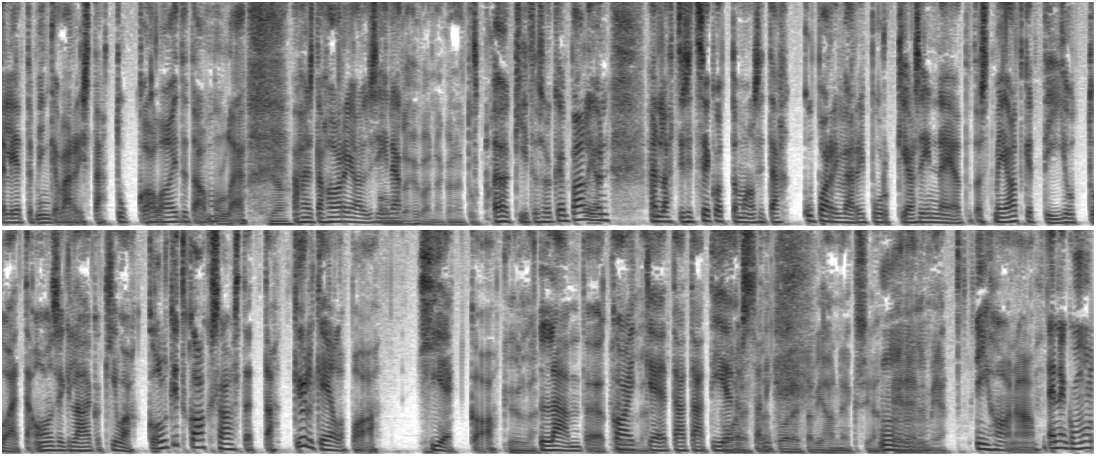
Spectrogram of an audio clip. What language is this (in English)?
Finnish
